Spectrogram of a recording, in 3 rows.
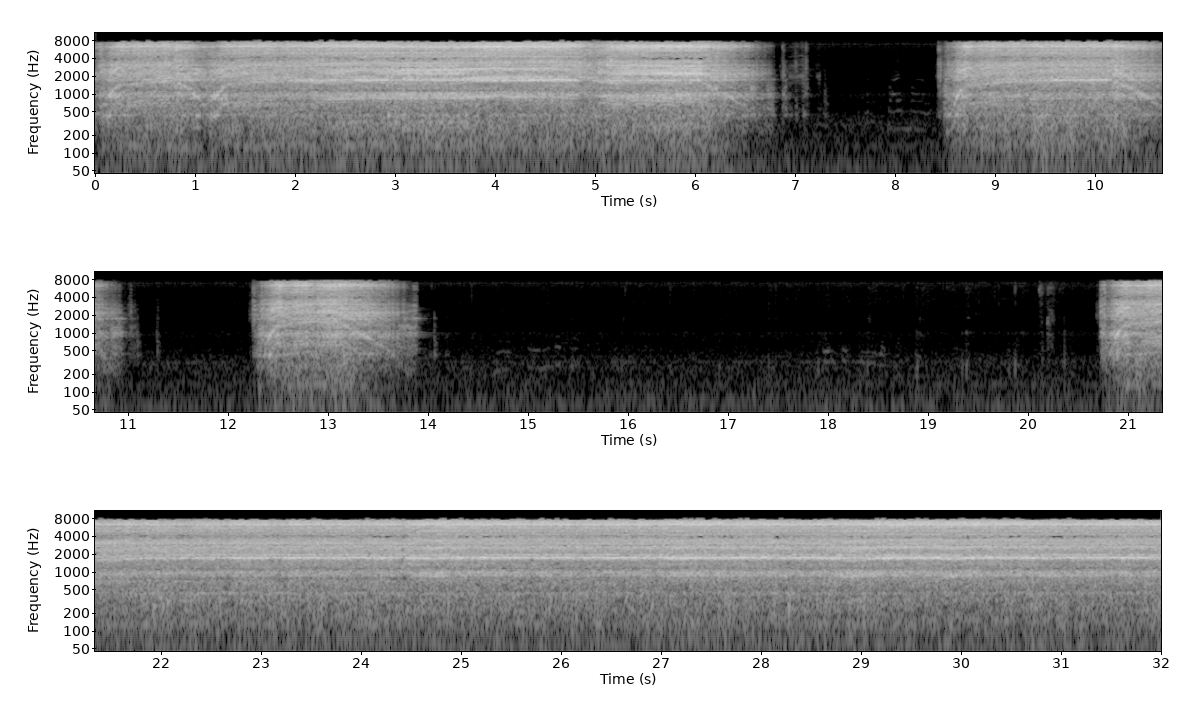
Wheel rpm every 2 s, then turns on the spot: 140, 220, 220, 30, 110, 50, 70, 0, 0, 0, 80, 230, 230, 230, 230, 230.
none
